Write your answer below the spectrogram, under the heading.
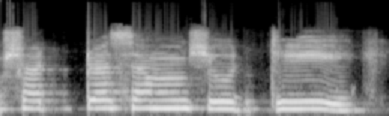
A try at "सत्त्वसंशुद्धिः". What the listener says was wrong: हाँ, बस शुद्धि ही करिएगा। हाँ, यहाँ पे विसर्ग है, शुद्धि ही।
